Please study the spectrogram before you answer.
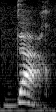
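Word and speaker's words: Arz: Alors, la première île que j'ai visitée, c'est l'île d'Ar. On ne prononce pas le Z en breton.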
